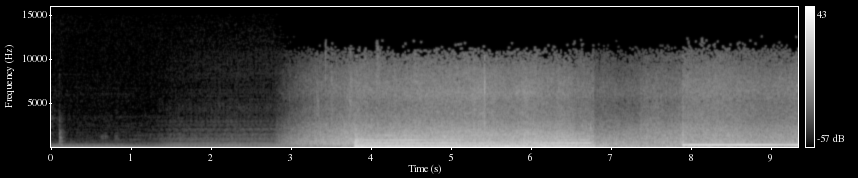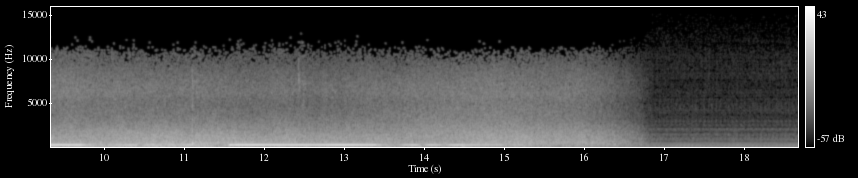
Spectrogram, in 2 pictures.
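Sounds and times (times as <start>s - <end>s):
ocean surf: 2.8s - 16.8s
wind: 2.8s - 16.9s
foghorn blowing near the ocean: 2.9s - 16.8s.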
